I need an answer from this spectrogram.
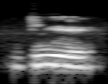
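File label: "dear", Nigerian Pidgin, female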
